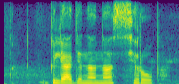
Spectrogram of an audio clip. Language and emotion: Russian, neutral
